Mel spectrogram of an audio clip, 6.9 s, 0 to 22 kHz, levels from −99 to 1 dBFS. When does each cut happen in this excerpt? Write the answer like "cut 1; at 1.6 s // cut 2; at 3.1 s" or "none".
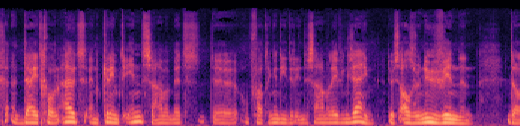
cut 1; at 5.1 s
